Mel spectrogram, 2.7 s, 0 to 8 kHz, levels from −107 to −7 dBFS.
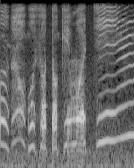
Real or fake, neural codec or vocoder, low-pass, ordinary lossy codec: real; none; 7.2 kHz; none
